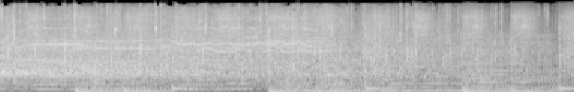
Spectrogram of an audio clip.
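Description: An audience at an MC rap battle claps and cheers steadily for a few seconds, a dense wash of applause layered over a pulsing bass-heavy music track. No one speaks.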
